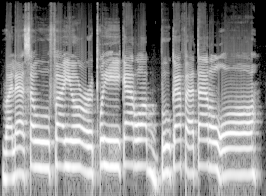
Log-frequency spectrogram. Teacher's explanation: تا کو باریک پڑھیں گے اور را کے ساتھ ملائیں گے کیونکہ را کے اوپر جزم ہے۔ را کو پر یعنی موٹا پڑھیں گے، ضاد کو بھی موٹا پڑھیں گے، کھڑی زبر ہے تو اسے ہم لمبا پڑھیں گے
